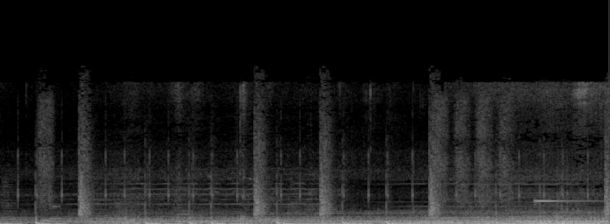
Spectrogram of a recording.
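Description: Steady low rumble of a car cabin as the speaker drives their car, with dense road noise, scattered soft knocks and clicks, and a brief thin high tone near the end.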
